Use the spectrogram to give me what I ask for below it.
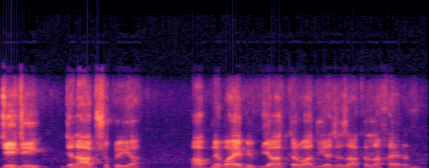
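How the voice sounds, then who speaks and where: Slow, deliberate male teacher. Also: mid-range voice, fairly even intonation, sharp tone, a little hiss or hum. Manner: slow, repeats key words. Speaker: English teacher. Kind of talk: online class lecture.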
